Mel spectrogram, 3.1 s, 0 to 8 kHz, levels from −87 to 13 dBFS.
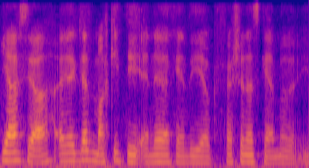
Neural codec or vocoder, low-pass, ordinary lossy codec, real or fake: codec, 16 kHz, 1.1 kbps, Voila-Tokenizer; 7.2 kHz; none; fake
